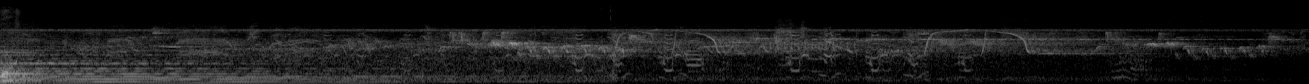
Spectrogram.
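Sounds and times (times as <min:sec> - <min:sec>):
thin high-pitched tone: 0:00.0 - 0:05.3
birds chirping: 0:00.0 - 0:06.4.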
